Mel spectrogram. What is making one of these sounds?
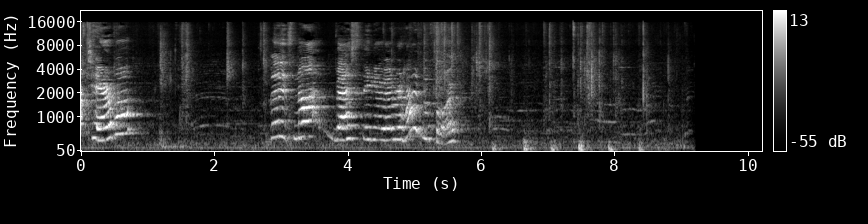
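A young girl talks playfully close by.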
